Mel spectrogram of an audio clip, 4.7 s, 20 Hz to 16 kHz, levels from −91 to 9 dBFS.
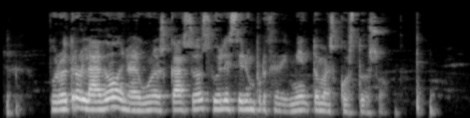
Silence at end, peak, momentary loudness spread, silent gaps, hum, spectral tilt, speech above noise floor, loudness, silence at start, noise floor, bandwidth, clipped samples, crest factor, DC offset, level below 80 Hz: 0.35 s; -2 dBFS; 20 LU; none; none; -4 dB/octave; 25 dB; -17 LUFS; 0.05 s; -42 dBFS; 11.5 kHz; under 0.1%; 16 dB; under 0.1%; -68 dBFS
